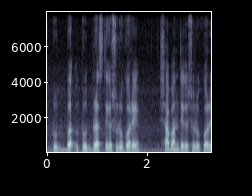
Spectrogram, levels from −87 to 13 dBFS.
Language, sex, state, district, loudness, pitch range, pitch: Bengali, male, Tripura, West Tripura, -18 LUFS, 110-125 Hz, 115 Hz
